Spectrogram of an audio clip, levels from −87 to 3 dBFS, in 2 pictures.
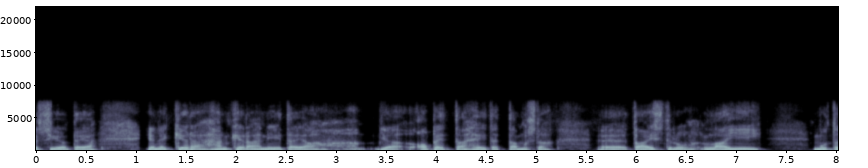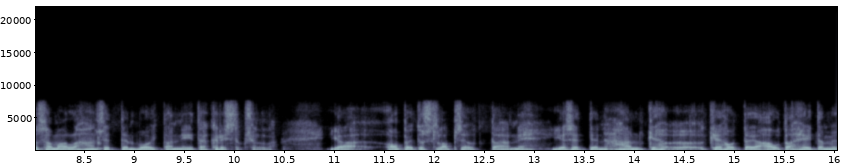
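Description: No technical faults can be heard at any point in the speech.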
